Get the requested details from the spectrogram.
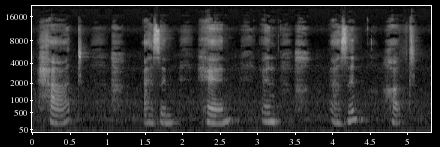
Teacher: Your mouth is slightly open, breathy sound with tongue in a neutral position. Air escapes from the throat with no other part of the mouth touching.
